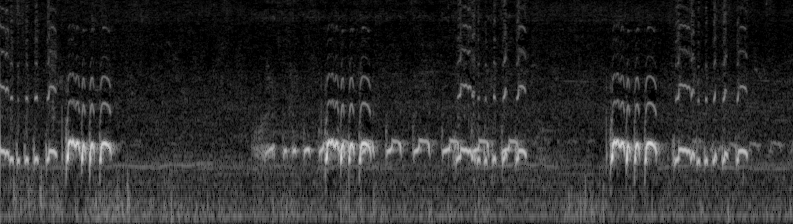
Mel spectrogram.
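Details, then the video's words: Local wild zebra dove, an energetic singer recorded to lure and tutor captive doves: short bursts of rapid bubbling coos separated by quiet spells, with even, clipped notes following each burst. "Pancingan burung perkutut lokal alam gacor sangat Bagus untuk masteran harian"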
